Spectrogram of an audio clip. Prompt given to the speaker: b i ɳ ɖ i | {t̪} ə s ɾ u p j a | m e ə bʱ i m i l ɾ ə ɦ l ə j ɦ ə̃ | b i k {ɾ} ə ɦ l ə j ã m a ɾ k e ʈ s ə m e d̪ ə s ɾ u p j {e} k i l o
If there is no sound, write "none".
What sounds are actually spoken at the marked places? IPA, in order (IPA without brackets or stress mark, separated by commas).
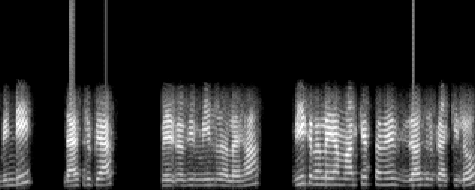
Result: d̪, ɾ, a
